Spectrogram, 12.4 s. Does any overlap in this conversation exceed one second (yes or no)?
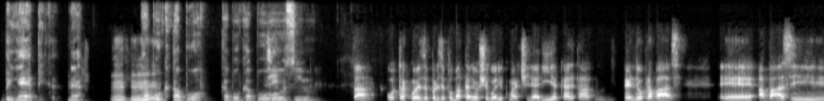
no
